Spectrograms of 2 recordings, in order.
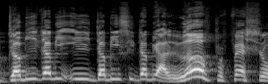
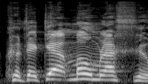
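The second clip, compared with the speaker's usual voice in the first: normal talking voice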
